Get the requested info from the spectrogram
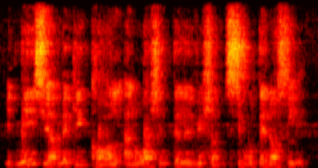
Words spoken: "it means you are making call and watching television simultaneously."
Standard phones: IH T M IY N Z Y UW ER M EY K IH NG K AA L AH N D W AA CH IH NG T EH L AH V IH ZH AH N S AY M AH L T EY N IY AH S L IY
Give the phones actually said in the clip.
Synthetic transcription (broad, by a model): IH T M IY N S Y UW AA M EY K IH NG K AA L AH N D W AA SH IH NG T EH L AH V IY SH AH N S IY M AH L T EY N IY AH S L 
